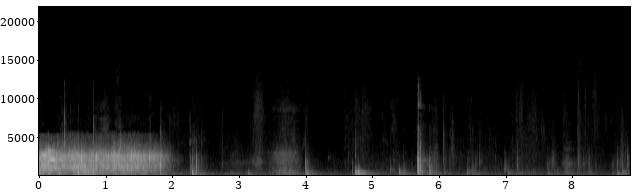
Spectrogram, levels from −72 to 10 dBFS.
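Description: No technical faults can be heard anywhere in this recording.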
